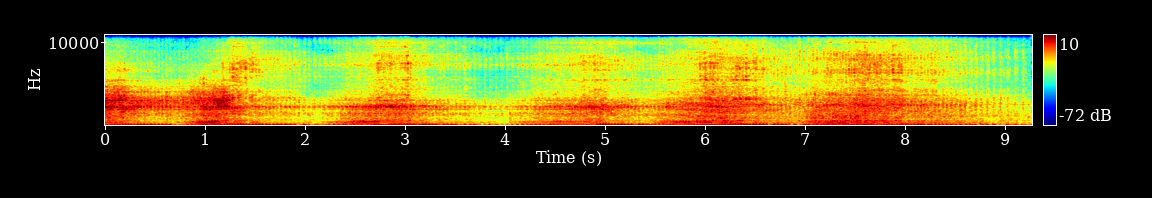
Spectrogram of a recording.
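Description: A motorcycle engine started after a CDI unit repair, running close by with a steady mid-pitched idle that rises and falls in slow, uneven surges, with no talk over it.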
